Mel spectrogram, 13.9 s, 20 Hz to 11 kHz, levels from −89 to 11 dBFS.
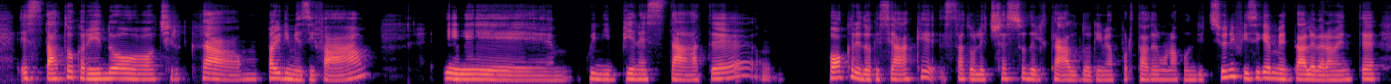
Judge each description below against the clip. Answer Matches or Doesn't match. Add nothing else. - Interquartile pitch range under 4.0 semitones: Matches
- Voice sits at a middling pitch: Matches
